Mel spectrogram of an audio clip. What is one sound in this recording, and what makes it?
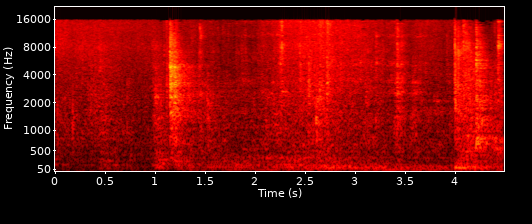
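Elevator doors slide shut with a thud.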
